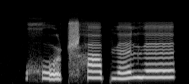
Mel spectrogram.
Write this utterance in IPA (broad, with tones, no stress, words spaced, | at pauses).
xo̰˨˩ʊ̯ʈ͡ʂʰä˥ pɥɛ˧˥lɥɛ˥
